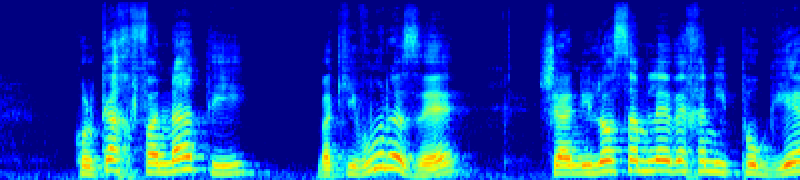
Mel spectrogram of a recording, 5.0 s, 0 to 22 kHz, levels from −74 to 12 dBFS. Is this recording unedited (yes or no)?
yes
